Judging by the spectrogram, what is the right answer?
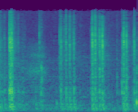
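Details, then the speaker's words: Smith Corona Sterling manual typewriter, platen just reinstalled after removing the index ratchet for inspection: crisp separate ratchet clicks as the platen spins freely, then a firm lock, tight with no slipping; normal ratchet engagement. "The spin halfway engaged. So there it spins freely, locks into place."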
